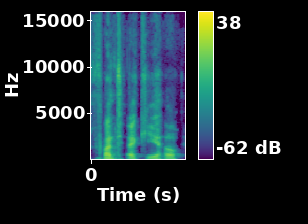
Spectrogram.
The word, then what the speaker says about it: Fontecchio: Thank you, people in the comments, for correcting AJ on his pronunciation. Fontecchio. Fontecchio.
